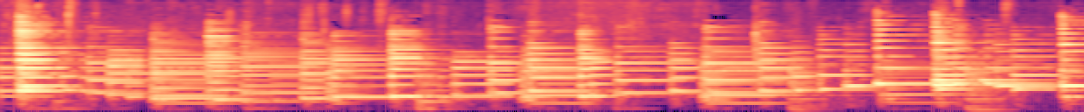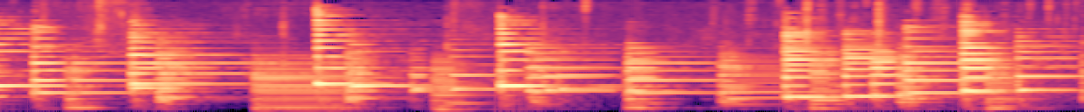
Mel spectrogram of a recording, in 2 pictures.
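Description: Background piano music, a steady stream of notes and chords played at an even pace.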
